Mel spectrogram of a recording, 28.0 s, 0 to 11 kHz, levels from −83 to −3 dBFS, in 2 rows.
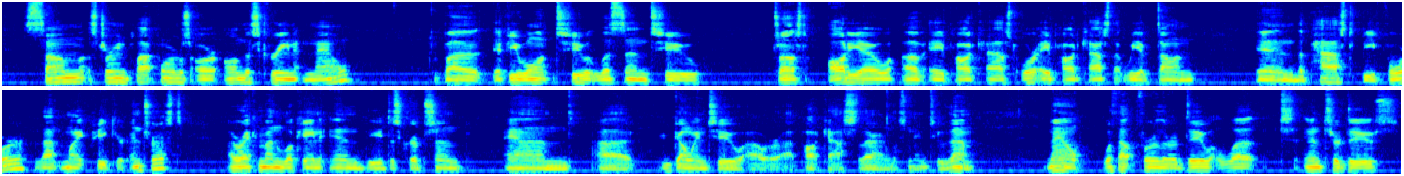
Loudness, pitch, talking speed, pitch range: -37 LUFS, 95 Hz, 130 wpm, 90-100 Hz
